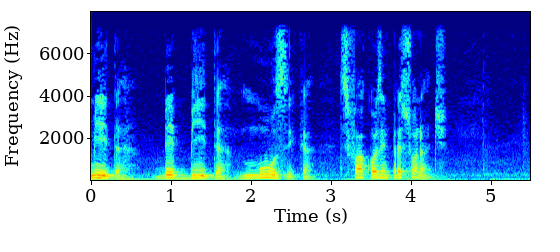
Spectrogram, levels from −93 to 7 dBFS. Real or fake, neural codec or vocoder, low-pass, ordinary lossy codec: real; none; 7.2 kHz; none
